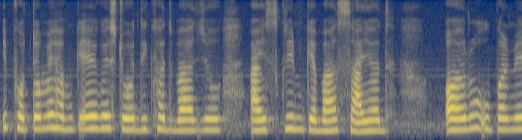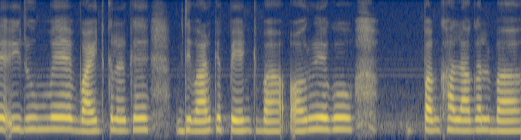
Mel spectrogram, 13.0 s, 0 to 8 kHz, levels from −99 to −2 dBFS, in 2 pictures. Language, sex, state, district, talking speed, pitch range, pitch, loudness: Bhojpuri, female, Uttar Pradesh, Deoria, 140 wpm, 220-250 Hz, 235 Hz, -19 LUFS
